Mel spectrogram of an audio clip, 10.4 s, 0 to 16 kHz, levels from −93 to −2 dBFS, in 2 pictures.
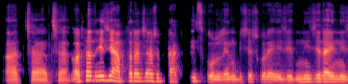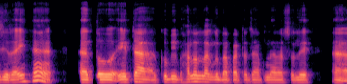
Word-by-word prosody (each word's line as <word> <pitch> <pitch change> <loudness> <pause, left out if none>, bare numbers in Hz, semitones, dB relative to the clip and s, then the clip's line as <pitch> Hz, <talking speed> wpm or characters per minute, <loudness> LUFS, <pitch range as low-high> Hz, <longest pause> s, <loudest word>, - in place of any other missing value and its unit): আচ্ছা, 105 0 -3 0.2
আচ্ছা। 100 +1 -6 0.2
অর্থাৎ 185 +8 +6
এই 190 - +8
যে, 185 - +8
আপনারা 160 +2 +2
যা 160 - +3 0.3
প্র্যাকটিস 135 +3 -4
করলেন, 110 -2 +2 0.2
বিশেষ 120 +2 -5
করে 120 0 +1
এই - - +1
যে, - - +2 0.2
নিজেরাই, 130 0 +4
নিজেরাই, 110 +1 0 0.2
হ্যাঁ? 180 -1 +2 0.5
আ - - +3 0.2
তো 115 - +4 0.3
এটা 120 +2 +1 0.3
খুবই 120 0 -3
ভালো 125 +4 -2
লাগলো 115 -1 -3
ব্যাপারটা 105 -1 -5
যে, - - -7
আপনারা 105 +1 -6
আসলে 105 +1 -5 0.5
আ - - 0
115 Hz, 155 wpm, -23 LUFS, 105-130 Hz, 0.5 s, এই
